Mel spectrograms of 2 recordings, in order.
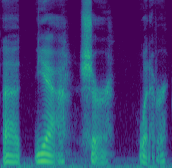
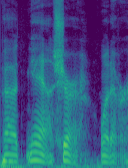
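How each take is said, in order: First: Breathy whisper fading to nothing; whispered whatever. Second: Low, soft dismissive mumble; mumbled whatever. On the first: Sulky character brushing off a question in a whisper. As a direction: barely voice the brush-off. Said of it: "retake against mumble". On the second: Sulky character brushing off a question, low mumble. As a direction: shrug it off under your breath. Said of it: "retake against whisper". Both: Acted.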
